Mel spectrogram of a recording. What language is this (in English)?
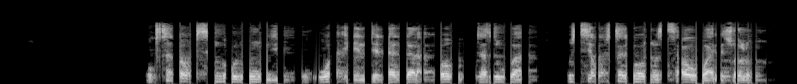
Ganda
